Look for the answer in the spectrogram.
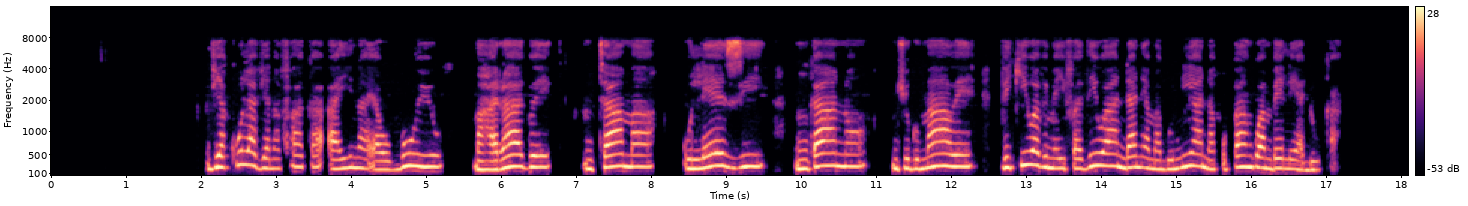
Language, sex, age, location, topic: Swahili, female, 25-35, Dar es Salaam, agriculture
